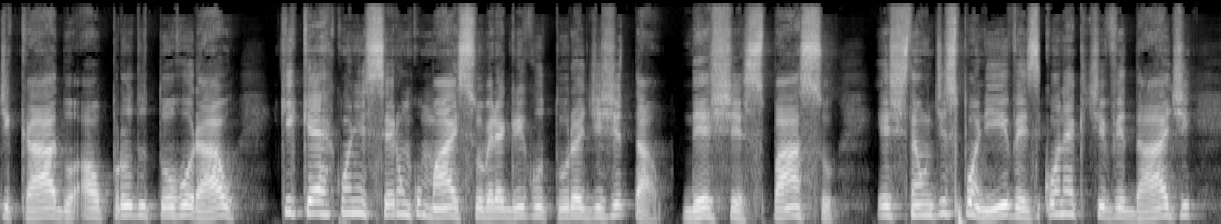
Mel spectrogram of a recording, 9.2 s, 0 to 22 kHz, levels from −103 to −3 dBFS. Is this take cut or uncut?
cut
